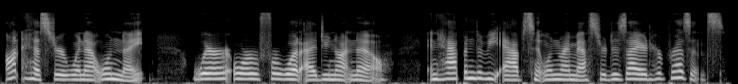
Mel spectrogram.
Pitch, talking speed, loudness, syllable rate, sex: 235 Hz, 185 wpm, -17 LUFS, 5.7 syllables/s, female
